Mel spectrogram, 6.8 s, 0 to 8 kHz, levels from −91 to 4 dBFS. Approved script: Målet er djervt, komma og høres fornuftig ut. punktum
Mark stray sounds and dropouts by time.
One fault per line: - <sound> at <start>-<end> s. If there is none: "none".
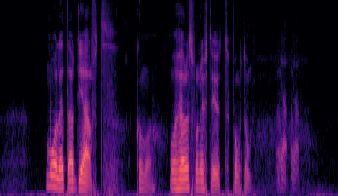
- laugh at 5.5-6.0 s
